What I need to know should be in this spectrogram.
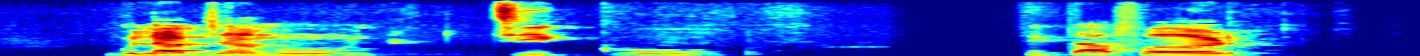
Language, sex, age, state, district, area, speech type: Marathi, female, 30-45, Maharashtra, Bhandara, urban, spontaneous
